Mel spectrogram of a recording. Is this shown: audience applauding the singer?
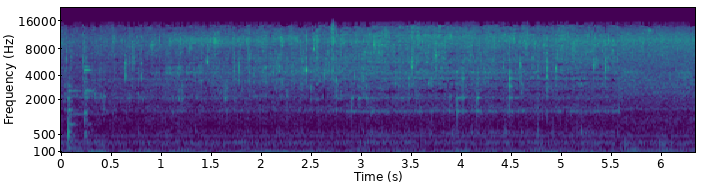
no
